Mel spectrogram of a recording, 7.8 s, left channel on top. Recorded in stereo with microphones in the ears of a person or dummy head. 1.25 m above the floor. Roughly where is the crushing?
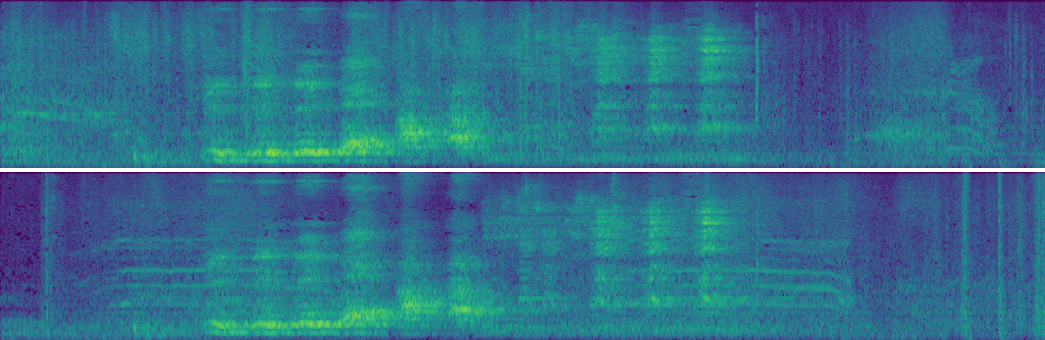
Left.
